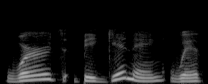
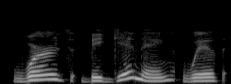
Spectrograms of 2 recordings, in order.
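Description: Both takes have the same delivery.

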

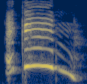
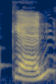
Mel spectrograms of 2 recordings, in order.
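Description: First: Put-on very high, loud baby squeal; piercing toddler demand; baby shouting. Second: Loud, rising question; taken-aback burglar questioning; incredulous echo. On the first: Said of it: "The baby laughs and shouts". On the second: Acted. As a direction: echo it back in disbelief. Burglar echoes the baby in disbelief.

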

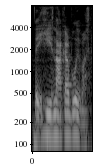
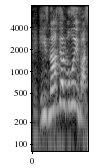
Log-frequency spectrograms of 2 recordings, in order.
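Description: First: Said in the usual way. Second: High, loud mocking repeat. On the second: Shown as a demonstration. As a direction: shout "He's not gonna believe us" high. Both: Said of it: "repeat mocking".

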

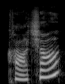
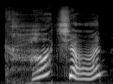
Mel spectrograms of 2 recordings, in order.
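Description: First: High "Ka-chan?" rising at the end; questioning call. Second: High, loud squeal of delight. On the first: Boy calls out childhood nickname. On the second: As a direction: squeal "Ka-chan?" loudly in glee. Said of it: "Ashido squealed". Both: A narrator's reading.

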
